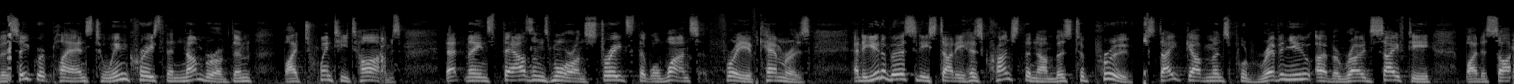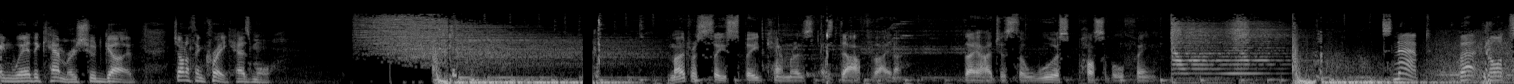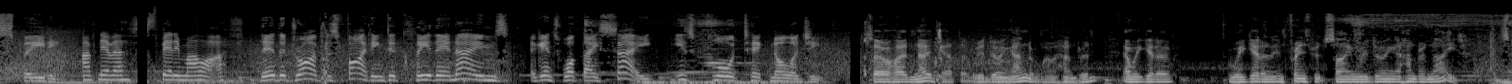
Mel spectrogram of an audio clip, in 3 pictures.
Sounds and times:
Music: 19.6s - 29.7s
Speech: 21.8s - 24.2s, 24.8s - 26.8s, 29.0s - 42.0s, 42.6s - 45.4s.

